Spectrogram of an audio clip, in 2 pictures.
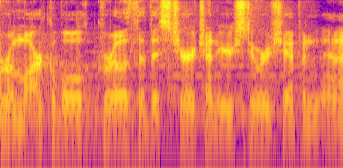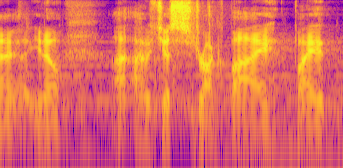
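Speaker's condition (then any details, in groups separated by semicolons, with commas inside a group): No condition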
